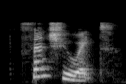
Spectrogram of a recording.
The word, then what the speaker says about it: accentuate: antagonize decent demur protest accentuate the stress is on the second syllable accentuate is a verb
